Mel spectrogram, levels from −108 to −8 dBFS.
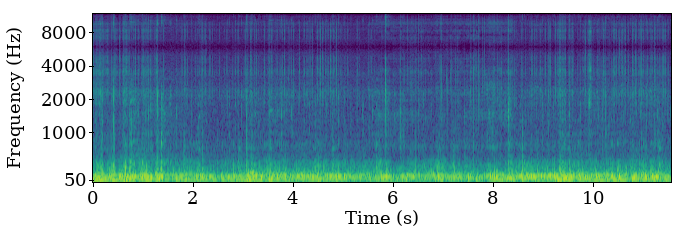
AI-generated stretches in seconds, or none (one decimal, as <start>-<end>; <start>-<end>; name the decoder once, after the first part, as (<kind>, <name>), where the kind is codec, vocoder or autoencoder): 5.7-8.4 (codec, SNAC)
